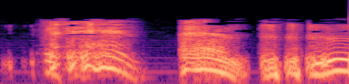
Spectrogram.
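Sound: throat clearing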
